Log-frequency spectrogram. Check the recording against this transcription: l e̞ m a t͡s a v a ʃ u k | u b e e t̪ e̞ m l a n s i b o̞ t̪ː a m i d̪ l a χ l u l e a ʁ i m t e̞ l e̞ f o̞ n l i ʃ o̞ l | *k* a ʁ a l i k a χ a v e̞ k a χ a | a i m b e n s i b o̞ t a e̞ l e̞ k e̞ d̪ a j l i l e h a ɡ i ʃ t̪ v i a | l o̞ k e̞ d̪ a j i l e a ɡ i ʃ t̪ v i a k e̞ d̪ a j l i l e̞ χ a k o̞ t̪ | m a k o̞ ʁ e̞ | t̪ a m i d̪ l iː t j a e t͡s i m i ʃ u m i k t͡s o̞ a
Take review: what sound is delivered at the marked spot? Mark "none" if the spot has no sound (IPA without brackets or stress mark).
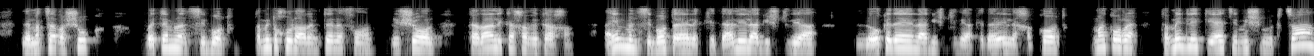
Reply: k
